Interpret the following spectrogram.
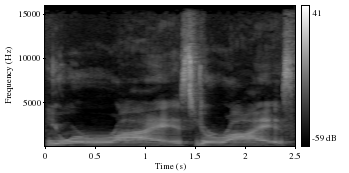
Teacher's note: notice how your and eyes link together. You're going to hear that R sound on both sides of the word if we link them. · the second word instead of eyes really sounds like rise because it has that r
